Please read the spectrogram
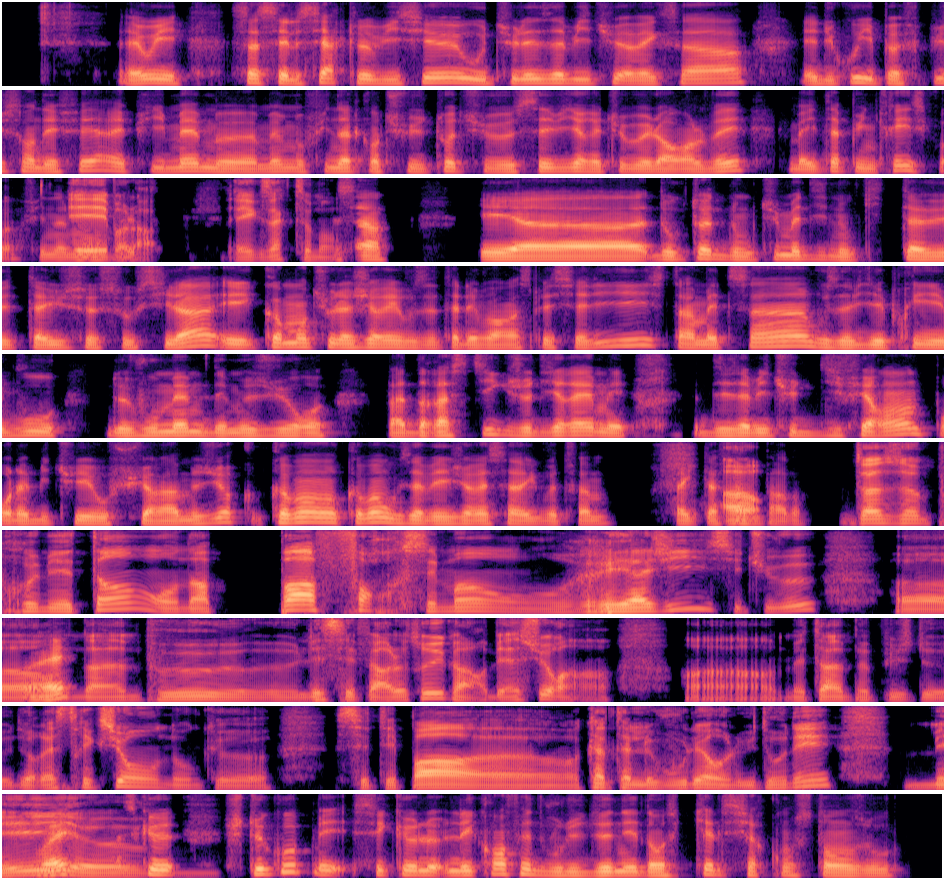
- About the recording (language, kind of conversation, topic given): French, podcast, Comment gères-tu le temps d’écran en famille ?
- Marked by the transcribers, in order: other background noise; stressed: "pas"; stressed: "réagi"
